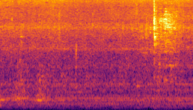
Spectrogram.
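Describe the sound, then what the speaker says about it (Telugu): Eggplant bajji fritters frying in oil over a medium flame, a faint steady sizzle close by with a brief utensil clink near the end. "ఈ బజ్జీలని బాగా ఫ్రై అవ్వనివ్వాలండి."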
